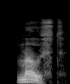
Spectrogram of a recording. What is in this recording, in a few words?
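"most", American English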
